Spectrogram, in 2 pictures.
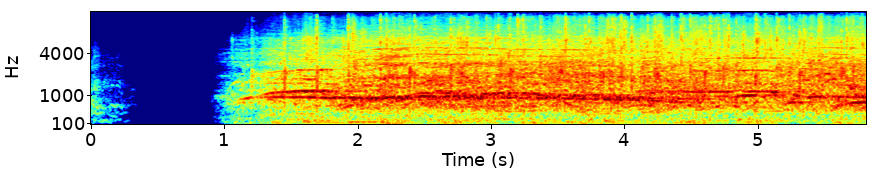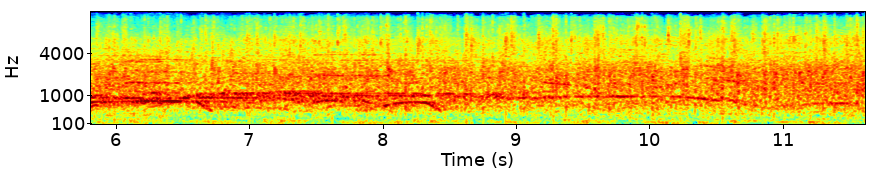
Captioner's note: laughter; audience cheers and applause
